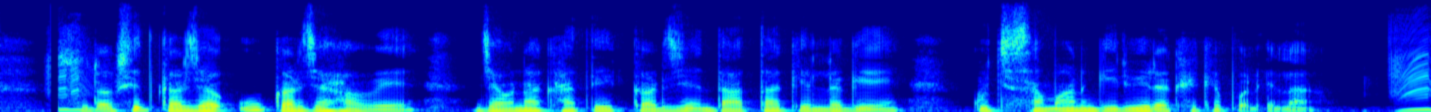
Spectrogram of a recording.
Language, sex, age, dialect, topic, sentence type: Bhojpuri, male, 18-24, Southern / Standard, banking, statement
